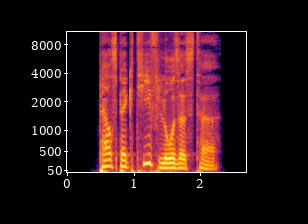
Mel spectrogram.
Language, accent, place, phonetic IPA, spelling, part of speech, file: German, Germany, Berlin, [pɛʁspɛkˈtiːfˌloːzəstə], perspektivloseste, adjective, De-perspektivloseste.ogg
- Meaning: inflection of perspektivlos: 1. strong/mixed nominative/accusative feminine singular superlative degree 2. strong nominative/accusative plural superlative degree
